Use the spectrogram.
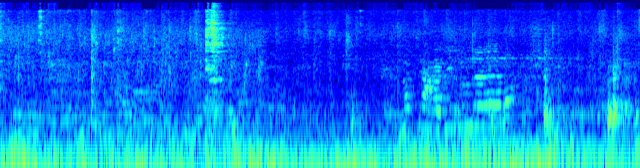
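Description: Onions and rice fry in a pan for veg dum biryani, making a soft steady sizzle with occasional clinks and scrapes of a utensil against the pan, while people talk quietly in the background.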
